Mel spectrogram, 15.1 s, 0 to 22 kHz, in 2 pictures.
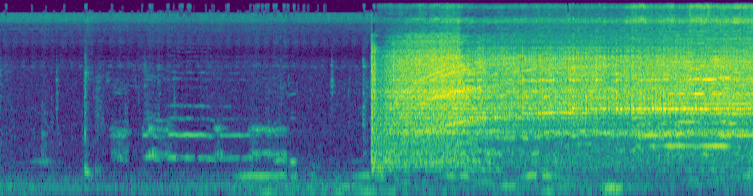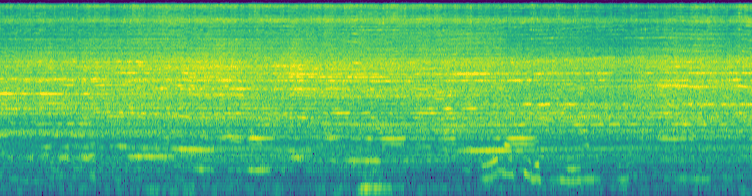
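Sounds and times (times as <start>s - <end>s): power tool milling wood: 3.7s - 15.0s.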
